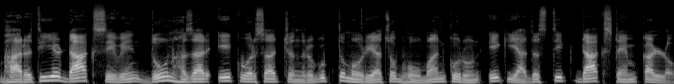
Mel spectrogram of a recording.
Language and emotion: Goan Konkani, neutral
